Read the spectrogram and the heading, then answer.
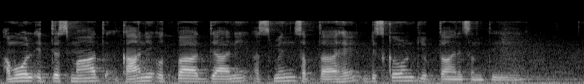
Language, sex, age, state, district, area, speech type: Sanskrit, male, 18-30, Karnataka, Uttara Kannada, rural, read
